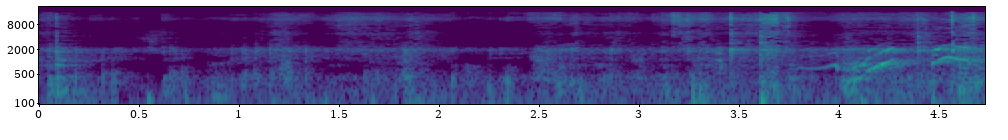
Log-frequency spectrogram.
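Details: Jack Russell Terrier puppies, five weeks old, give thin, high whimpers over soft clattering and shuffling.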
